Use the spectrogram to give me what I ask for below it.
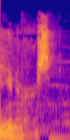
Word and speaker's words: univer.se: all about head to universe that's univer.se but the dot is silent punch those puppies into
